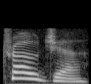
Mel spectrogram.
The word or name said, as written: Troja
